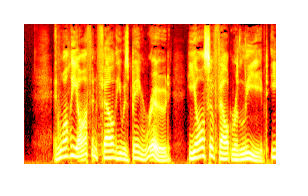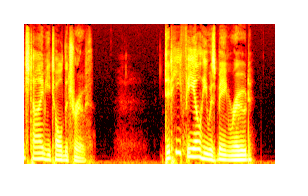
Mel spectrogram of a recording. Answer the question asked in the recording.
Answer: Yes, he felt he was being rude.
